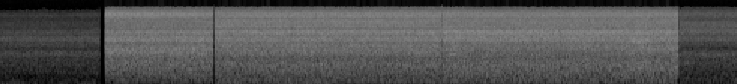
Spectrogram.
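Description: Waterfall pouring over rocks into a rushing stream: a loud, steady rush of water that cuts in abruptly about a second in and drops away sharply near the end.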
